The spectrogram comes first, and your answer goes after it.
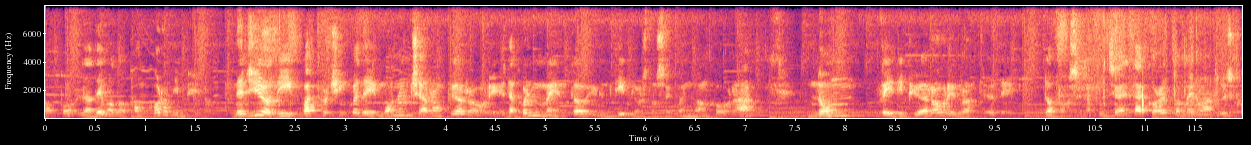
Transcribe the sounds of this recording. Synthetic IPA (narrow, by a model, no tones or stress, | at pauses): ɔːpolad̪ɛːmod̪ɔːpoaŋkoːɾad̪imeːno | neld͡ʒiːɾod̪ikwat̪ːɾot͡ʃiŋkwed̪ɛːmonont͡ʃɛːɾanopjuerːɔːɾied̪ːakwelmoment̪oilt̪iːmlost̪ɔsːeɡwɛnd̪oaŋkoːɾa | non | veːd̪ipjuerːɔːɾilolat̪ːoled̪ɛːmid̪ɔːposelːafunt̪sjonalit̪aɛkːorːɛt̪ːoameːnounalt̪ɾoisk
